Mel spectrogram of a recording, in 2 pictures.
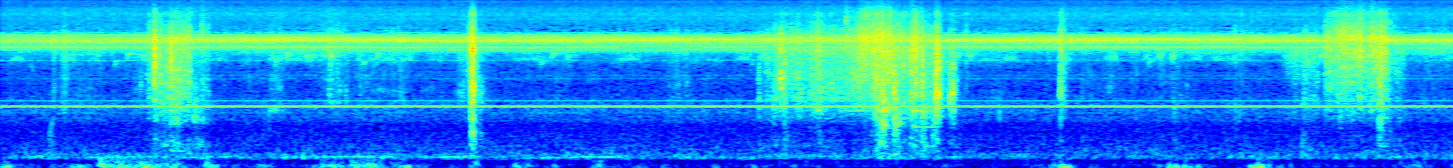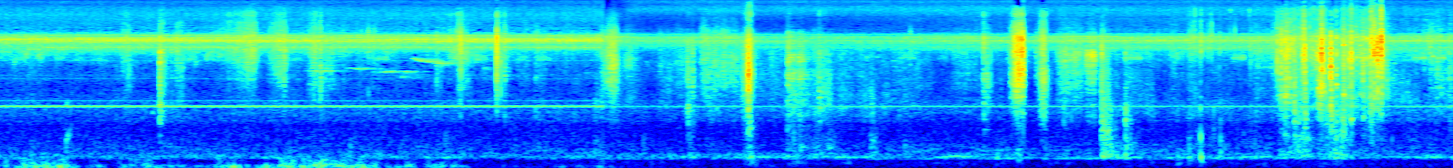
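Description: Bamboo poles being handled and set into garden soil, giving scattered knocks, clicks and rustles, more of them near the end. Insects buzz steadily behind, a constant high-pitched drone.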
